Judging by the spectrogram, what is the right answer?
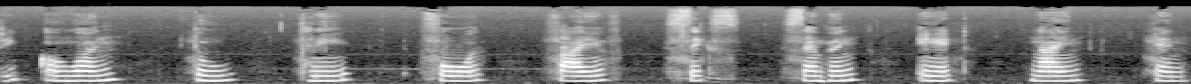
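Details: Person with cleft palate counting aloud, with normal articulatory placement but very clear nasal air escape: nasal air emission (cleft palate speech).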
